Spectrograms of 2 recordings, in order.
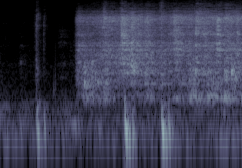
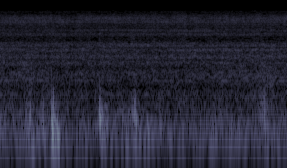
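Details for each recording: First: Normal seam welding picked up by a sensor inside the welding machine: a few faint knocks, then a steady high hiss holding evenly as the weld proceeds. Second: CNC milling cut: quiet spindle with a few soft thumps, then a loud piercing screech as the cutter vibrates excessively; tool chatter that ruins the part, unlike normal cutting sound.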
